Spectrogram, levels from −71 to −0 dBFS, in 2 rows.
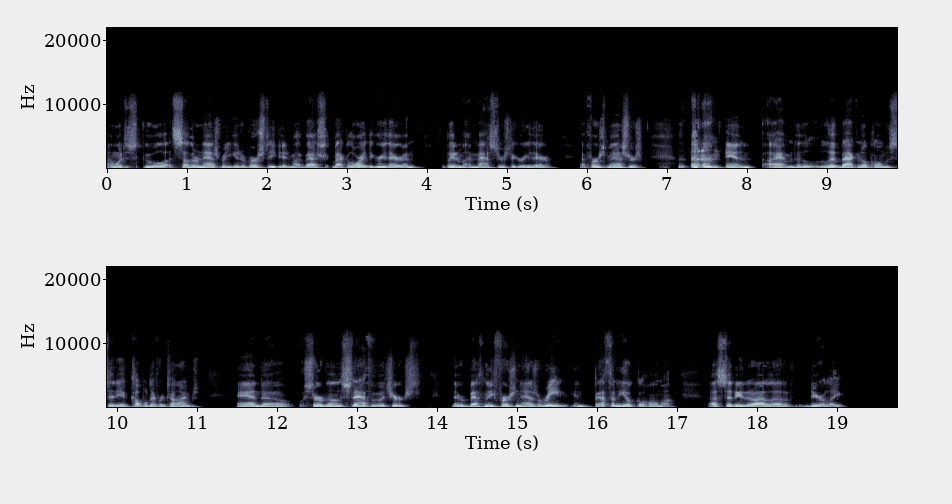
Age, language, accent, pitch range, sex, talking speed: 60-79, English, American, 130-155 Hz, male, 175 wpm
